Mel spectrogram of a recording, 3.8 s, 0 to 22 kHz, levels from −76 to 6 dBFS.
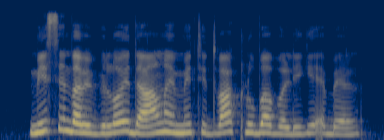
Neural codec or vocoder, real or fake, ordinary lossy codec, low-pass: none; real; none; 14.4 kHz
